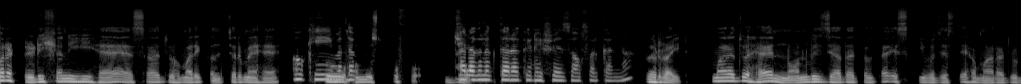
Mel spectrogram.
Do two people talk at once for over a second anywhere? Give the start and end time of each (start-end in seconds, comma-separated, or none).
none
